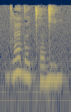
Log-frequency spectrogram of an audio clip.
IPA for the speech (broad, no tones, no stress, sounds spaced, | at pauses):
d͡z æ d ɜ i̯ ǀʰ ɜ ŋ͡ǀ i ʎ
